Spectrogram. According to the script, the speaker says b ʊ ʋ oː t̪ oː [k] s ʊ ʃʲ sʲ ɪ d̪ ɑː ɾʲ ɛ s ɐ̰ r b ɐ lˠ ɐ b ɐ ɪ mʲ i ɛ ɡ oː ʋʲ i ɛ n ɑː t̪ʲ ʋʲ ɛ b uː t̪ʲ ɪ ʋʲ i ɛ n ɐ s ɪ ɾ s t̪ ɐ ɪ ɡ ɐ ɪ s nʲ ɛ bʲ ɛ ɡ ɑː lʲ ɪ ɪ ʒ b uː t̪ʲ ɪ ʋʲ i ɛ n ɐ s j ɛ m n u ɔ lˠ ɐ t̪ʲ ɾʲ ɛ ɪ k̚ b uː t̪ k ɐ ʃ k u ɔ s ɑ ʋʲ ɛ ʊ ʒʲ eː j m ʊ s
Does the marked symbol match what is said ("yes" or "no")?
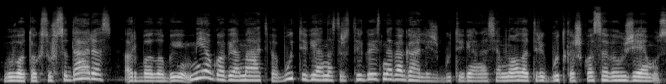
yes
